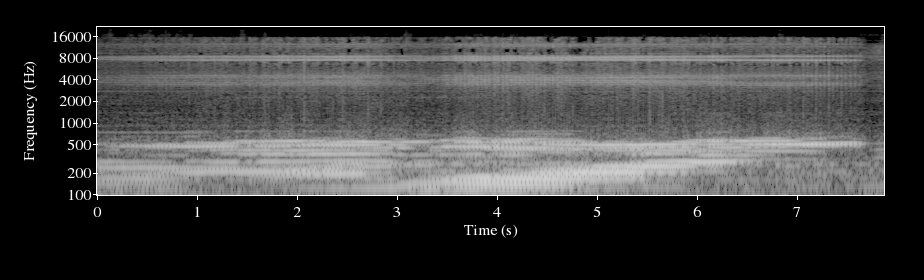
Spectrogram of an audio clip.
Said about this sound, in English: Apparently the sound of an ice quake, according to scientists.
